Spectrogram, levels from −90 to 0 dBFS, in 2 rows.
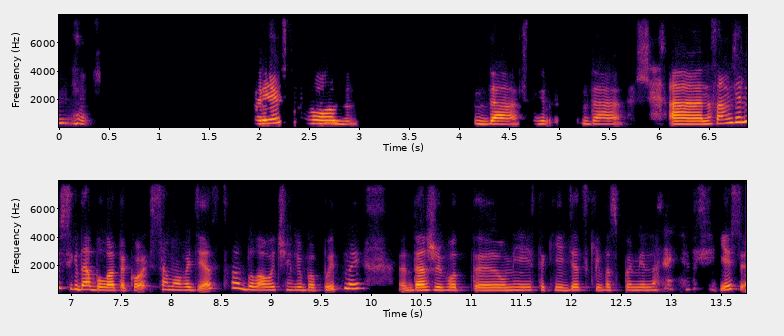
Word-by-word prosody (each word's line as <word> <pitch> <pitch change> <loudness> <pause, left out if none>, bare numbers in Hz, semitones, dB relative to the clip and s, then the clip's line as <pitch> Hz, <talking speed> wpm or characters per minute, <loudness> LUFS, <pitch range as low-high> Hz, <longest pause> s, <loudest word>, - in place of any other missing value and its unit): мгм. 270 -5 -4 1.7
Скорее 255 +5 +7
всего, 265 -9 +3
да. 215 -2 -5 1.2
Да, 220 -2 +3
сам 230 0 -6 0.3
да. 220 -1 -3 0.4
Э, 215 0 +6
на 225 - -1
самом 265 +5 +2
деле 350 +3 +5
всегда 285 -6 +2
была 220 -5 +4
такой, - - -2
с - - -23
самого 235 -4 -2
детства 345 - -2
была 245 -7 +1
очень 230 +1 -5
любопытной. 225 - -2 0.3
Э, - - -5
даже 210 +2 +3
вот, 210 0 -6
э, 200 0 0
у 200 - -1
меня 210 0 -4
есть 215 0 -8
такие 210 -1 -7
детские 210 0 -5
воспоминания. 210 +5 -7 0.5
Есть 270 +3 +1
225 Hz, 135 wpm, -24 LUFS, 210-265 Hz, 1.7 s, Скорее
